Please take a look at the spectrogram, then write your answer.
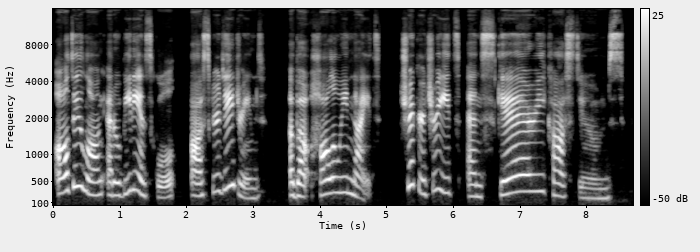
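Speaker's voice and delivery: ordinary delivery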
